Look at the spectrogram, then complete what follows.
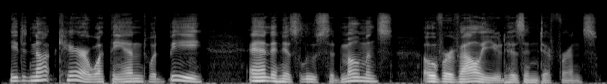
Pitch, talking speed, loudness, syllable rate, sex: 130 Hz, 170 wpm, -20 LUFS, 5.0 syllables/s, male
